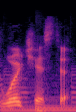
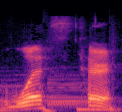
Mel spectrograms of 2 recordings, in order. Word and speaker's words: Worcester: Worcester. Oh, Worcester sauce. Worcester sauce. There you go. Worcester. But you know the British, they don't pronounce that hard. Yeah, so it sounds like Worcester sauce.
